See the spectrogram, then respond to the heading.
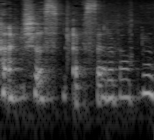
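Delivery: soft, upset, emotional voice with laughter through words.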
